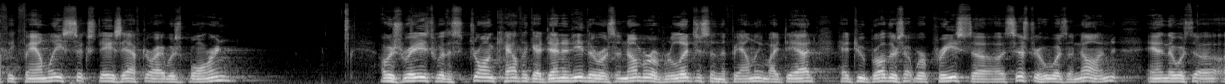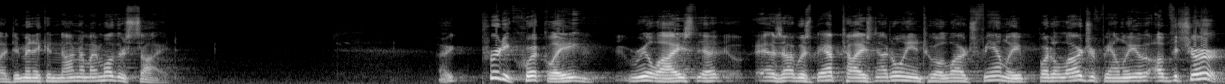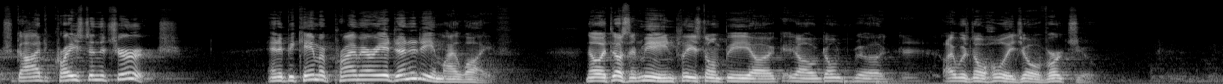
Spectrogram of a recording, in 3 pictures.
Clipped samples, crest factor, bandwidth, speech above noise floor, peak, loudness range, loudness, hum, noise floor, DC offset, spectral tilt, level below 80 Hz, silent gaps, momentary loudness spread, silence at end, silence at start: under 0.1%; 14 dB; 15.5 kHz; 42 dB; 0 dBFS; 5 LU; -14 LUFS; none; -55 dBFS; under 0.1%; -6 dB/octave; -52 dBFS; none; 10 LU; 1.3 s; 0 s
